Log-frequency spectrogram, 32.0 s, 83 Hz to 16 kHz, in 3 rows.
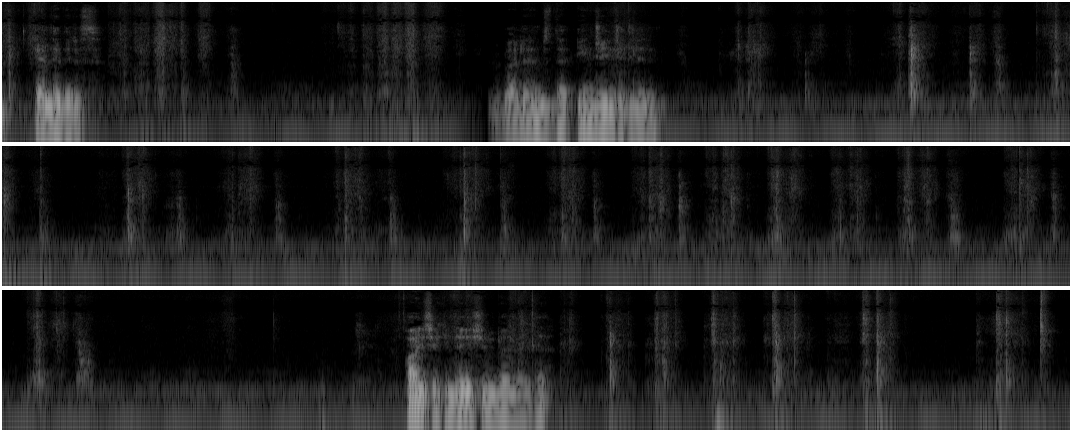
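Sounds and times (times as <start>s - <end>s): knife slicing on wooden board: 3.4s - 4.5s, 11.9s - 22.3s.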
